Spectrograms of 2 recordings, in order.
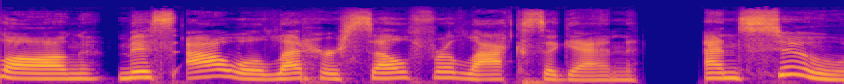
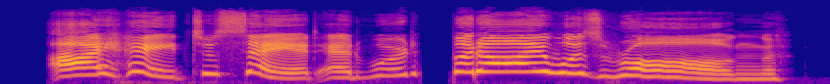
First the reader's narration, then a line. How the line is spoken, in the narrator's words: she called out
